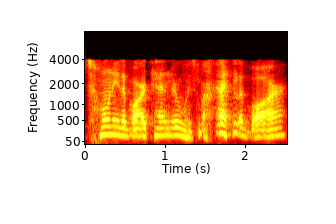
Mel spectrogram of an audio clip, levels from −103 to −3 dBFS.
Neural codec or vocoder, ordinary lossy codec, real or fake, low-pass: none; AAC, 16 kbps; real; 7.2 kHz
